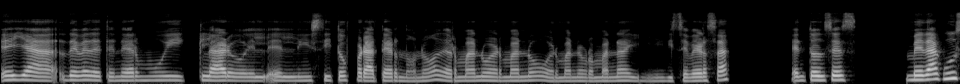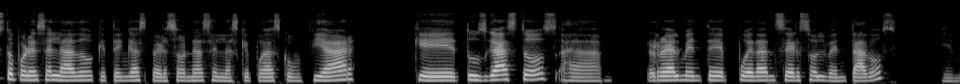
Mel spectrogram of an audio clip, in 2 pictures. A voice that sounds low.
No: medium, 185 Hz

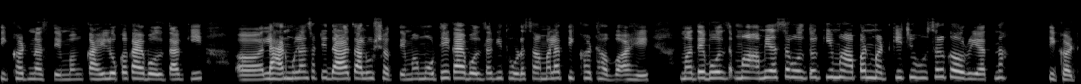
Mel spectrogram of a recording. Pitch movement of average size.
Yes: average, 3.0 semitones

